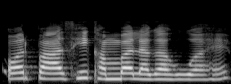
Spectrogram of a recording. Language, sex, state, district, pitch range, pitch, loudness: Hindi, female, Bihar, Saharsa, 235-270 Hz, 255 Hz, -14 LUFS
